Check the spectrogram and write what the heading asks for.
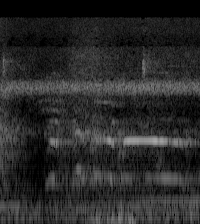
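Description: A rooster crowing faintly, one long call starting about half a second in and lasting over a second.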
